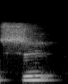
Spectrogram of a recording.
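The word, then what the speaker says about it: 師: This is pronounced shi, and you will find that in two places, at the end of line 11 and at the end of line 13.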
